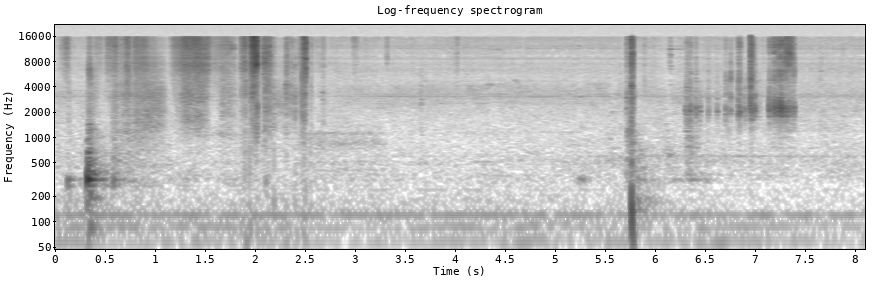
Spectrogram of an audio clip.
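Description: Faint handling noises: light scrapes and small knocks, with one sharp click a little before six seconds in, over a low steady hum.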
